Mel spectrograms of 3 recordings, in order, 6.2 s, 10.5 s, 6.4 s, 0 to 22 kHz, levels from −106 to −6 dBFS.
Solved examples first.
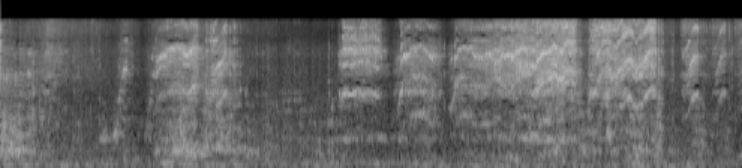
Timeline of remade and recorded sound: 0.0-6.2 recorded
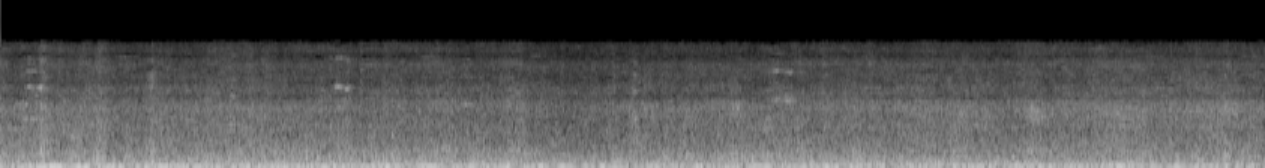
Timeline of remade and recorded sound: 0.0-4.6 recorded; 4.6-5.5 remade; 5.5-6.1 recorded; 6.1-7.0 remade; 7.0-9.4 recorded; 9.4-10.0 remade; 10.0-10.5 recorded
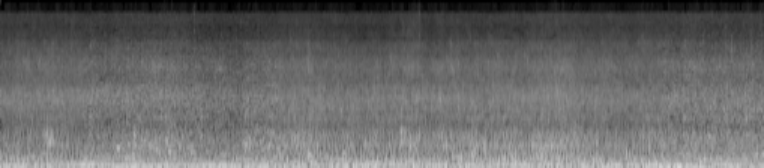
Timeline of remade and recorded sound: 0.0-0.7 remade; 0.7-2.3 recorded; 2.3-5.5 remade; 5.5-6.4 recorded

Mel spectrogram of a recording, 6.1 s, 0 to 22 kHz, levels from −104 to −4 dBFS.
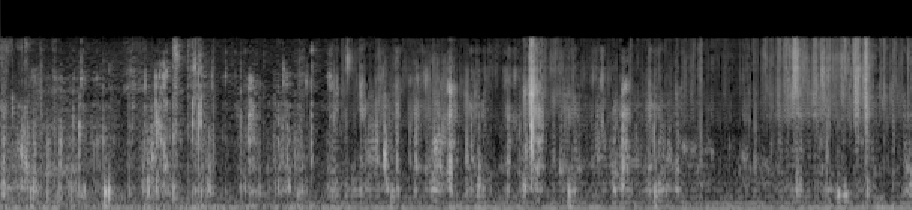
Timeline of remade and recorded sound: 0.0-2.2 recorded; 2.2-6.1 remade

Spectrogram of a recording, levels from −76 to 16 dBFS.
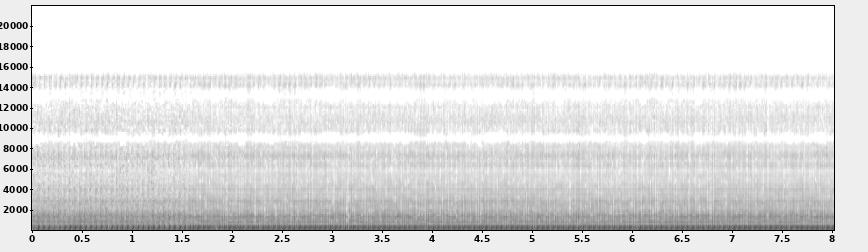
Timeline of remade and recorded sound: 0.0-1.6 recorded; 1.6-8.0 remade

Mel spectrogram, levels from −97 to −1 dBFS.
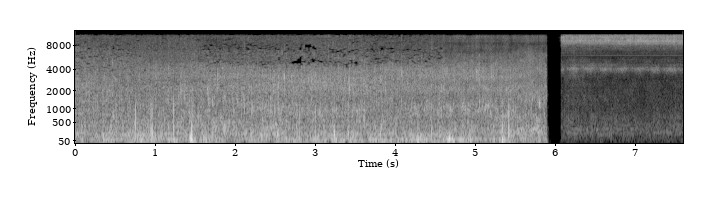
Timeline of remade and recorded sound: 0.0-4.6 recorded; 4.6-7.6 remade

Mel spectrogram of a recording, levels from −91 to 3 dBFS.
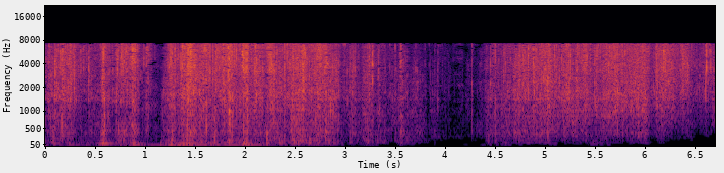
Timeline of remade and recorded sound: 0.0-6.7 recorded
